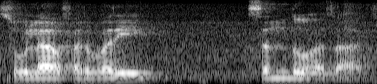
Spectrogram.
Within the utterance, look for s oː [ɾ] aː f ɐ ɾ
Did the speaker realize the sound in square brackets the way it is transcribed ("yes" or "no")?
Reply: no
